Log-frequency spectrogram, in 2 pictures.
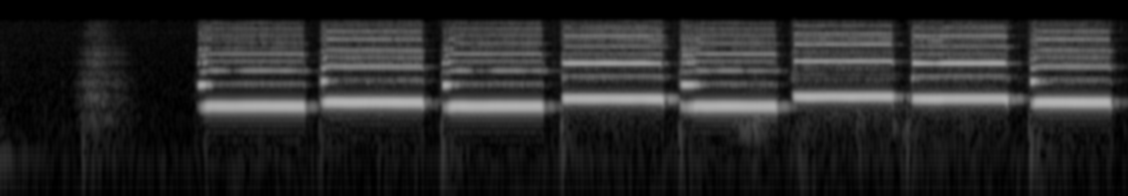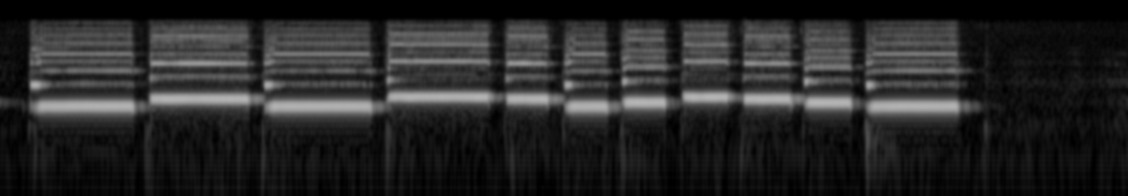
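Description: Soprano recorder playing a slow beginner's étude in two-four time on the notes G, A, B and C, each note tongued separately. The notes come quicker near the end.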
